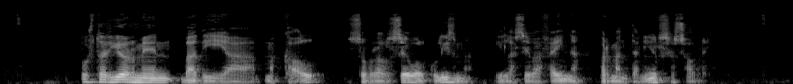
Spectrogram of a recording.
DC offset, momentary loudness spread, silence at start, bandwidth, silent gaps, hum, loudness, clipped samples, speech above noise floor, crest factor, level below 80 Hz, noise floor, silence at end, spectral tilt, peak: under 0.1%; 16 LU; 0.8 s; 11.5 kHz; none; none; -26 LUFS; under 0.1%; 38 dB; 20 dB; -44 dBFS; -63 dBFS; 0.85 s; -6.5 dB/octave; -6 dBFS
